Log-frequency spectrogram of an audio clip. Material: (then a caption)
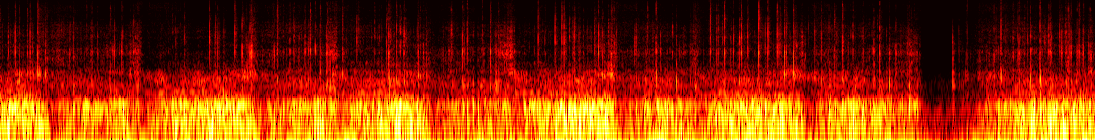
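Faux leather. Long pointed nails scratch and tap the lid of a small hollow hard makeup case covered in woven-texture yellow faux leather. The result is a steady, dense, crackly scratching with a low, hollow body, briefly dropping away near the end before resuming.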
